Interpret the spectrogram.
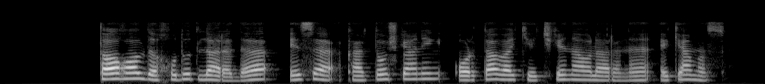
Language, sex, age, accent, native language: Uzbek, female, 18-24, Toshkent viloyati, Uzbek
